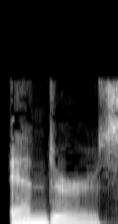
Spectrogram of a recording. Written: enders

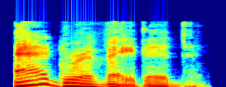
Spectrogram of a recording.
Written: aggravated

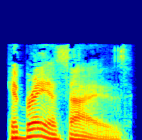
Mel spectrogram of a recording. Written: hebraicize

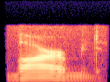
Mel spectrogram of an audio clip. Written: barbed

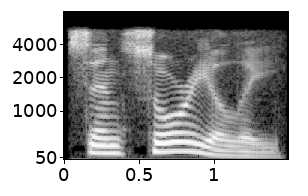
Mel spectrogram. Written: sensorially

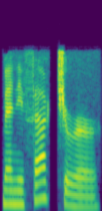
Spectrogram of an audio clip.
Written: manufacturer

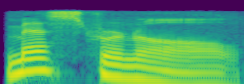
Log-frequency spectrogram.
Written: mestranol

